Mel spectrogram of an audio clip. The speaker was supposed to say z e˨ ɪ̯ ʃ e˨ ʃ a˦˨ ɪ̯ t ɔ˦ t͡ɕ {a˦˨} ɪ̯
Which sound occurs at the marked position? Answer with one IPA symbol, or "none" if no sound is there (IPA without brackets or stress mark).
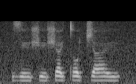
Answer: a˦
